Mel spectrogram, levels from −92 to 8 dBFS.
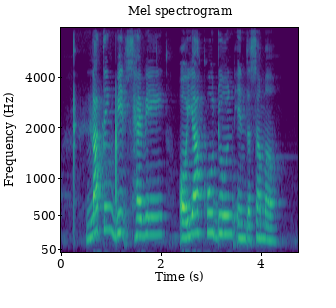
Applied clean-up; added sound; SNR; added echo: none; Cutlery, silverware / Dishes, pots, and pans / Chink, clink; 12 dB; none.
